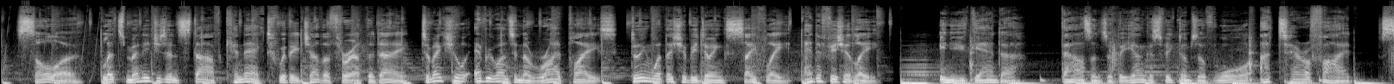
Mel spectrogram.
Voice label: english australian corporate videos

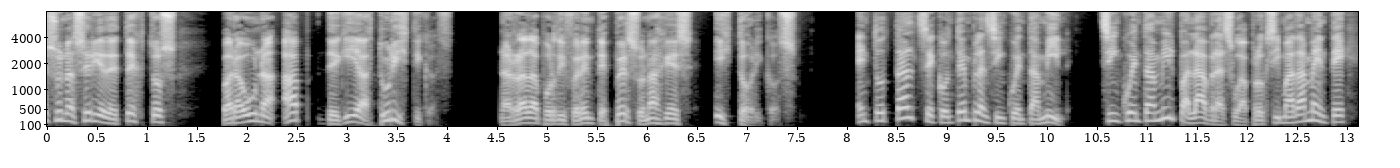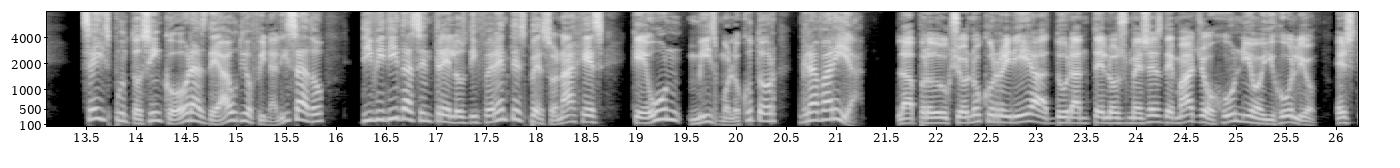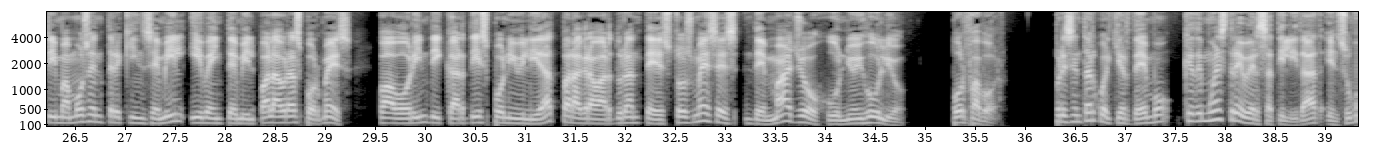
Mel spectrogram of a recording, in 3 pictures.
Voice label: spanish latin american neutral others

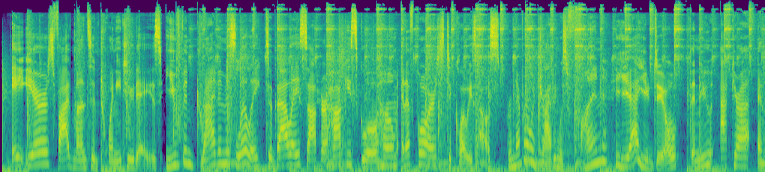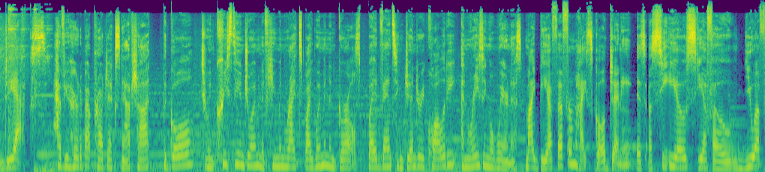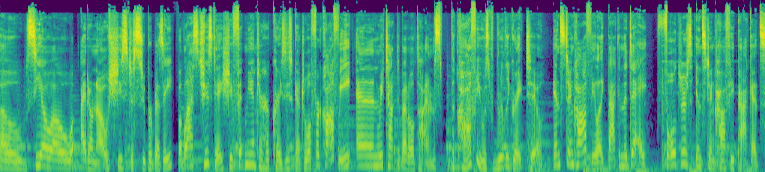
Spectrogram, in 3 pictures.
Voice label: english canadian commercial, comedic voice actors

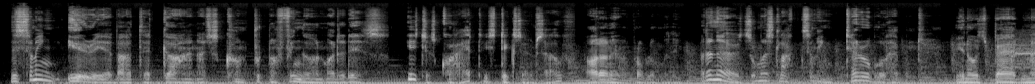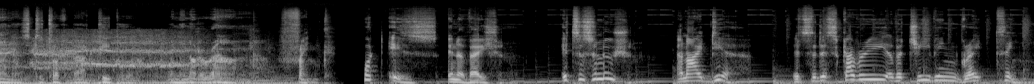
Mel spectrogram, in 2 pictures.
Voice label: english south african commercial; Südafrika; Englisch (südafrikanisch)

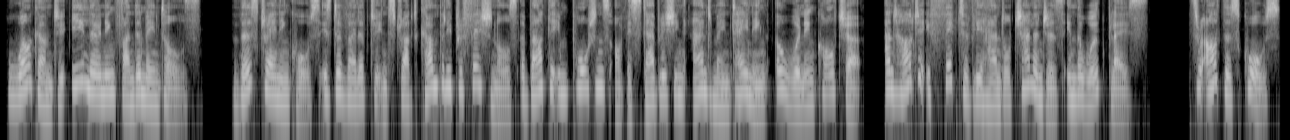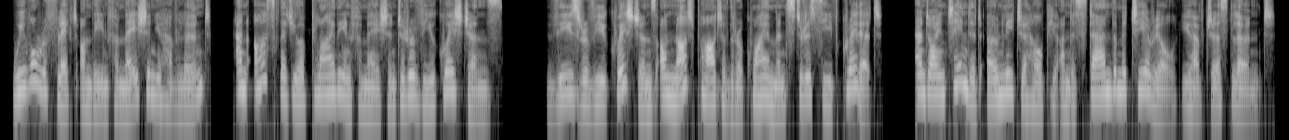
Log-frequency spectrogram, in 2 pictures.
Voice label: english south african e-learning

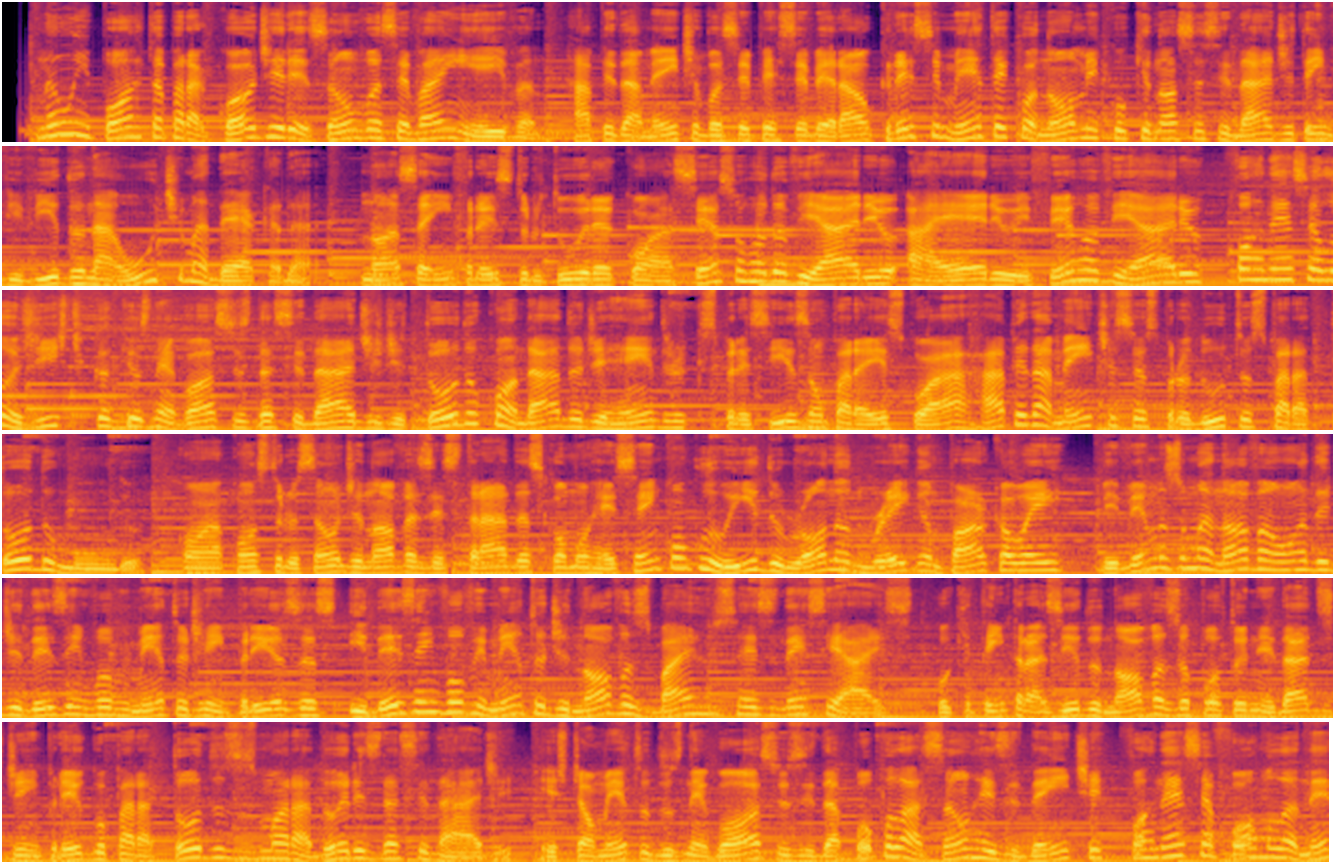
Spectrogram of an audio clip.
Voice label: portuguese brazilian commercial

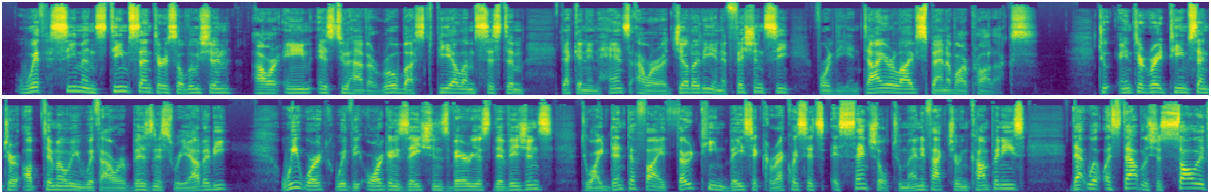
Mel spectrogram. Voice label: french canadian others

